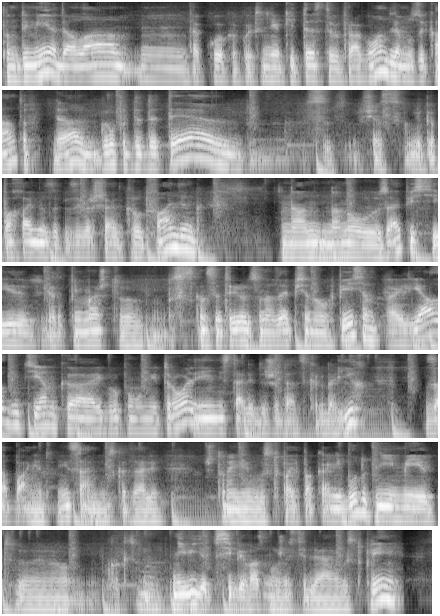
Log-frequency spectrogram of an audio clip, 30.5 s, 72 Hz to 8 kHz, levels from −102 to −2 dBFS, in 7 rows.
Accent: native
